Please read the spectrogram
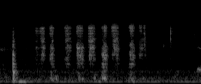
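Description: A coin scratching the coating off a scratch-off lottery ticket: a quick run of short, soft strokes, about seven a second, that stops about one and a half seconds in.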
